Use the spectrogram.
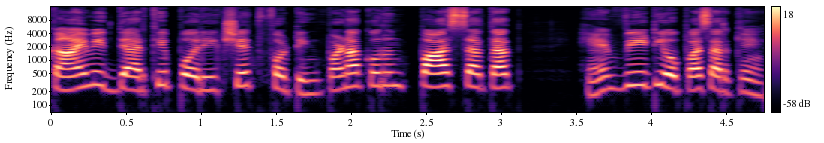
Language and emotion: Goan Konkani, disgusted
